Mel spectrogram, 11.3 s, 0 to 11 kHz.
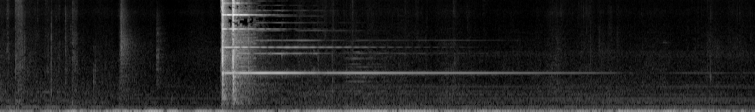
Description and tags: classic Desk Bell recorded with Neumann KMR81
Bell, Desk, Field-recording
